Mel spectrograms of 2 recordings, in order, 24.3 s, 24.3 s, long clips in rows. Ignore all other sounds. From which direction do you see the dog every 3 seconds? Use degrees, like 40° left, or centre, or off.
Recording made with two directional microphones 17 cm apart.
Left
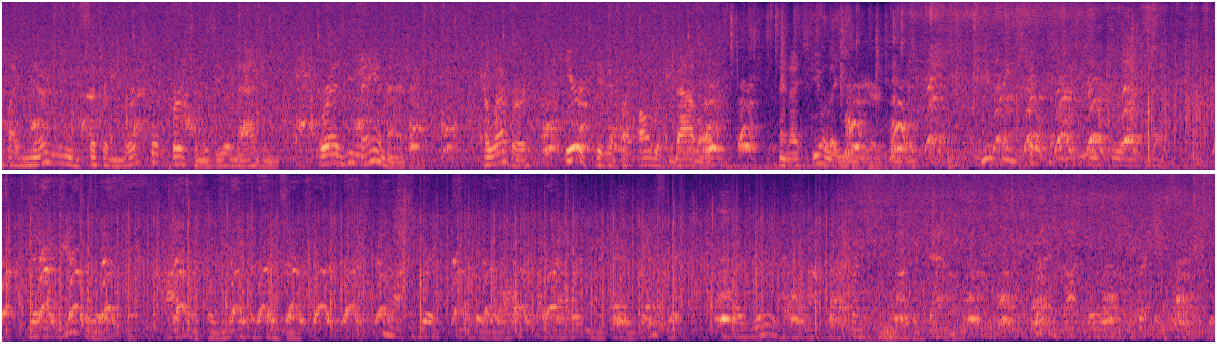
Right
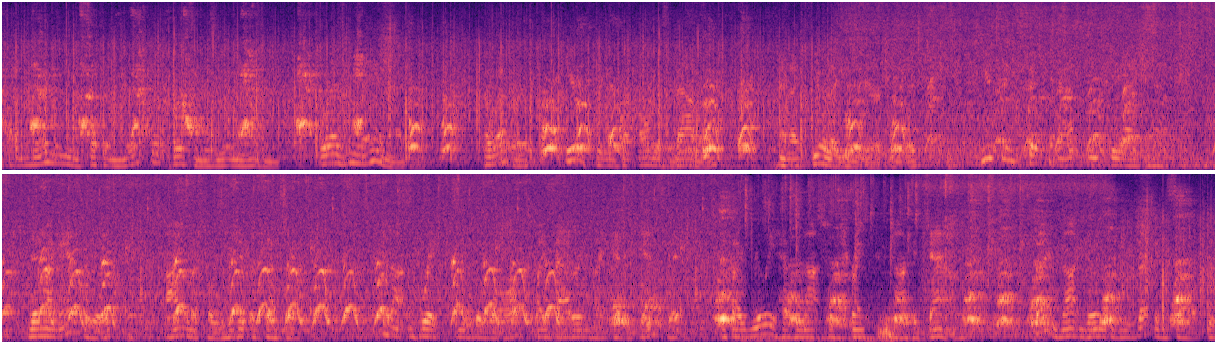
70° right, 70° right, 30° right, 20° left, 20° right, 60° right, 70° right, 70° right.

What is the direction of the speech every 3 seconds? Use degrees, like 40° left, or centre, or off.
30° left, 30° left, 10° left, 30° right, 40° right, 40° right, 40° right, 40° right.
